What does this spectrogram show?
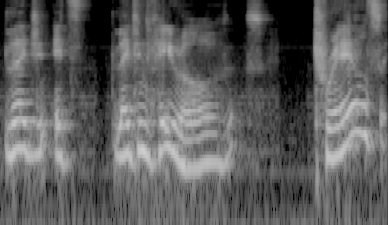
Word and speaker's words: Trails: Trails of Cold Steel, not so much in my opinion. But yes, it's spelled Trails, which is trails, not trials.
